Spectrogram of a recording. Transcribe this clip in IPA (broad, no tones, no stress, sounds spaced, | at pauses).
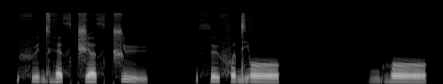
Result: f y dʱ ɛ θ t͡ʃ ɜ θ t͡ʃ y | θ y f ə d j o | bʱ o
